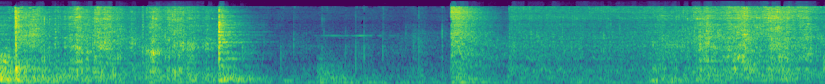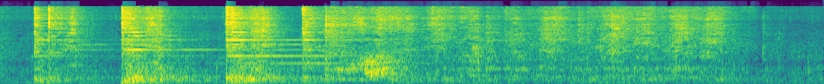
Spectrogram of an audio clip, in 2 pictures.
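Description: A spoon scrapes and clinks against a pan while ground spices, salt and turmeric are stirred into fried masala for cabbage paneer, with irregular metallic knocks and scraping sounds that rise and fall close up.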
